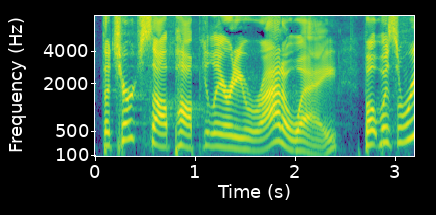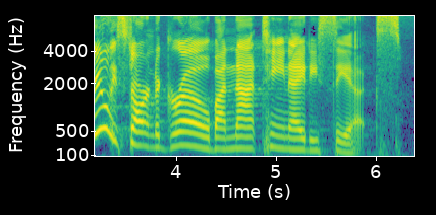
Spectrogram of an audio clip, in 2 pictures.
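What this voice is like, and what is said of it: Put-on Dallas Texan accent. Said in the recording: “I feel so comfortable in this accent ... I'm like kind of nailing it ... they're just going to assume I'm from Dallas”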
